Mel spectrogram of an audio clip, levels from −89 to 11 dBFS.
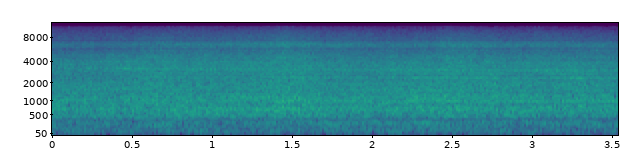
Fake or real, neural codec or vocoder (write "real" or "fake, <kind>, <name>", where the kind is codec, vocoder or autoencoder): real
